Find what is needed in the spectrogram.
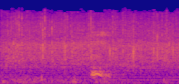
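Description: Audience applause, an even patter of many hands clapping, with a short voice sound about a second in.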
